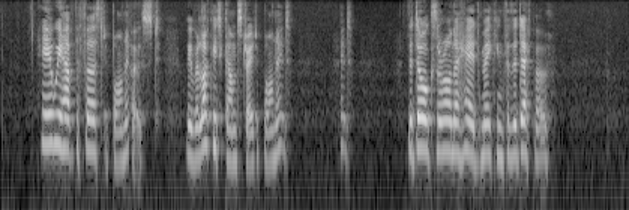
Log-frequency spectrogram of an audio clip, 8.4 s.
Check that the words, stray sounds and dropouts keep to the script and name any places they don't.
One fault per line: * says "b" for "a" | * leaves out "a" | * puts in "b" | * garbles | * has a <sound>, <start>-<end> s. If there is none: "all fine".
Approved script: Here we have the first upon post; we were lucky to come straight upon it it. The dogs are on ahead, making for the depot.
all fine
